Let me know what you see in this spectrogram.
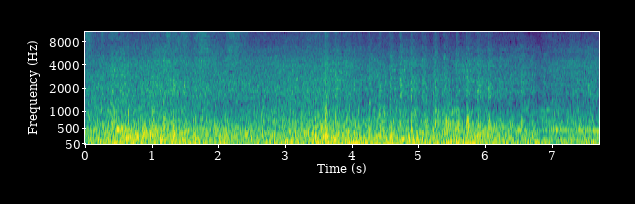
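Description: Freight cars, lumber-loaded flatcars and covered hoppers, rolling past at close range: a steady rumble of steel wheels on the rails with rapid, continuous clicking.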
